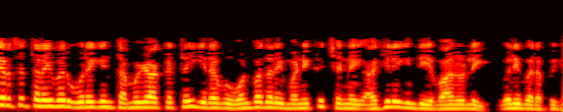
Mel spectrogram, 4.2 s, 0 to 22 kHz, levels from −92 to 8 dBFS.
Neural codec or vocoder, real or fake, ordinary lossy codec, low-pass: none; real; none; 5.4 kHz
